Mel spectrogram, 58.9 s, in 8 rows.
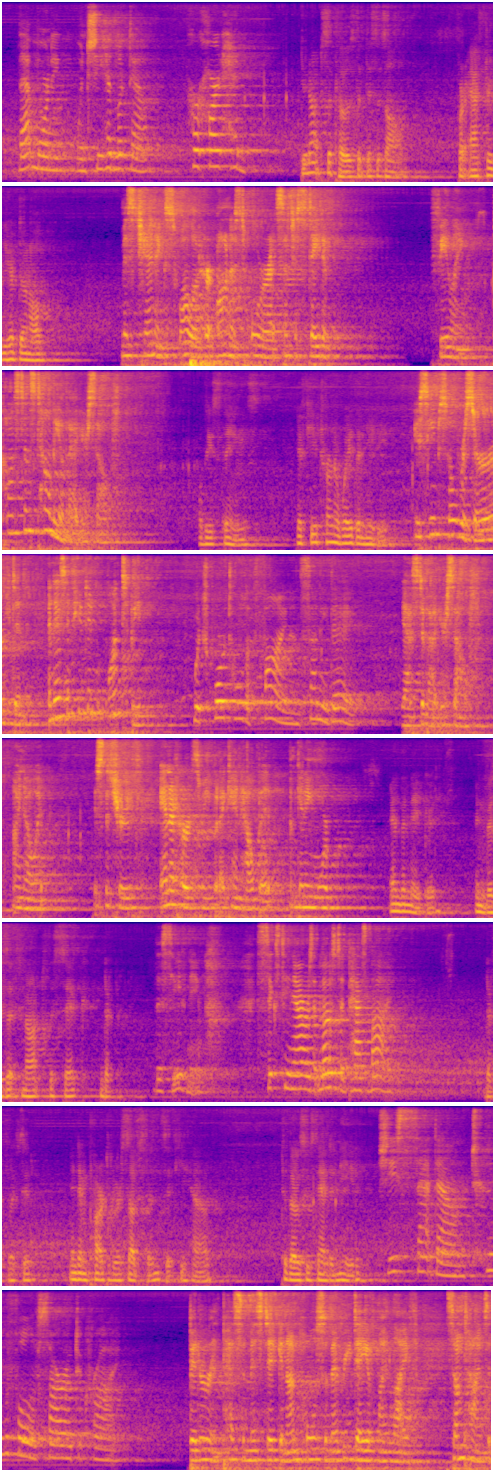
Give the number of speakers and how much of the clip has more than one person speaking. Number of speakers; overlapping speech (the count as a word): three, no overlap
